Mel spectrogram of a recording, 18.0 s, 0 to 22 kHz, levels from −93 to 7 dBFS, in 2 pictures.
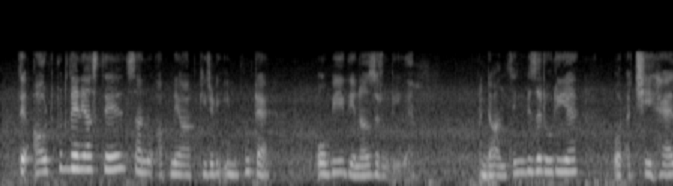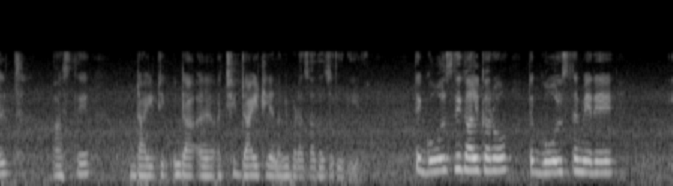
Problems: constant background noise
